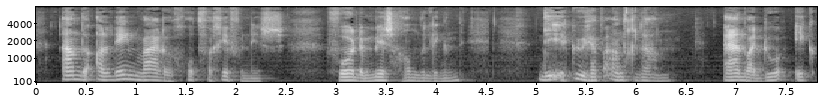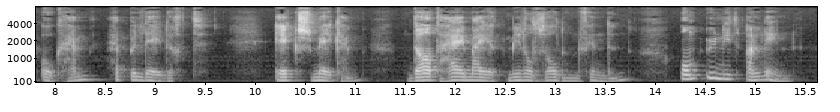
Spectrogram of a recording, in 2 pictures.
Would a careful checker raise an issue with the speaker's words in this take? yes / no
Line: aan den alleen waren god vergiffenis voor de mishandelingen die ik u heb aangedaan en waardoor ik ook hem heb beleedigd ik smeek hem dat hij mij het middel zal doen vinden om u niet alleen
no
